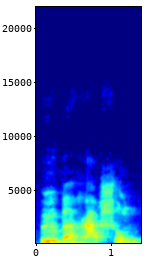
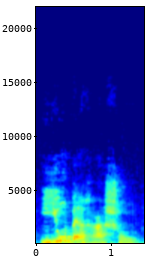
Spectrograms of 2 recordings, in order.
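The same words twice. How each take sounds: First: Überraschung slowly with a rounded German Ü; Überraschung with lips rounded on the Ü; correct German Ü. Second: Überraschung said as iu-berraschung, the Ü split into i and u; Überraschung imitating the student's iu sound; student's wrong Ü. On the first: Shown as a demonstration. Teacher demonstrates the correct Ü in Überraschung. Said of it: "em vez de falar". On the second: Teacher imitates her student's wrong Ü in Überraschung. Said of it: "ela falava Überraschung".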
